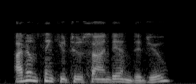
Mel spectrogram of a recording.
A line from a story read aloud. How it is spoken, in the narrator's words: the woman with the clipboard, who smiled brightly and said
